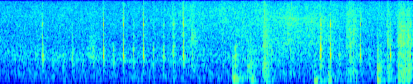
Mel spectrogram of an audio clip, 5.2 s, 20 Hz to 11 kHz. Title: canon s100 clicking sound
